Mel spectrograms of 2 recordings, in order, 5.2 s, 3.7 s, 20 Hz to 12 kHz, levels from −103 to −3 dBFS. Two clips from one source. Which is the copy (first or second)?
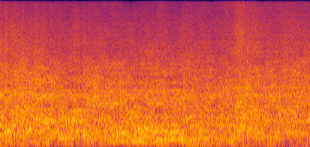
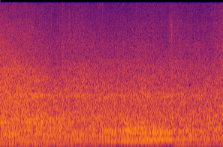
first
